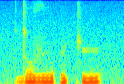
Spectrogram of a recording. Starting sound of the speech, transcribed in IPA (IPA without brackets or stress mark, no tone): d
